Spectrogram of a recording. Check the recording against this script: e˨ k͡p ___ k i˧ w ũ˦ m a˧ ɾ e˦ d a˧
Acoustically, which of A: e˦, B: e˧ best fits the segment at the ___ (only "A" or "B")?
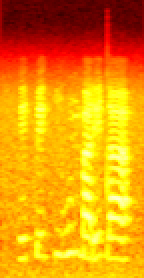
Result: B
